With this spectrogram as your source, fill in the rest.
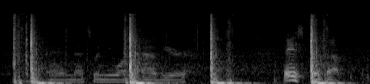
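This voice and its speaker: Music plays behind a man speaking at a moderate pace. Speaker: gaming video creator. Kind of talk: let's play commentary. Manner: loud.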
